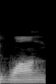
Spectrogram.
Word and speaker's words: Wang: So this train station is called Wang Coffin. You know, probably Wong Coffin, honestly, is probably a more authentic uh pronunciation.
